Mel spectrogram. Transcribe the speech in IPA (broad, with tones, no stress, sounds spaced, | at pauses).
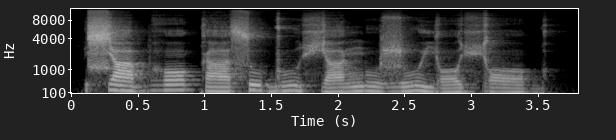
ɕ a˦˨ bʱ ɔ˦˥ k a˨ s u˦˨ ɡ u˧˥˧ ç a˨˦ ŋ u˦˨ ɮ u˧˥˧ j ɔ˨˦ ç ɔ˦˨ ɡ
